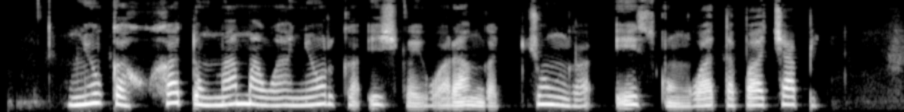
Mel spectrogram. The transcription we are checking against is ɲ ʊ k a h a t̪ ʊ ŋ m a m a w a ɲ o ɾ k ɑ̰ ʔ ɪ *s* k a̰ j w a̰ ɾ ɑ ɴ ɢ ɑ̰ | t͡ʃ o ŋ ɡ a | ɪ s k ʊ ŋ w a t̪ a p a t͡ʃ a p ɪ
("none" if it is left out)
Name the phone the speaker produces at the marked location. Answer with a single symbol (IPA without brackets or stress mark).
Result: ʃ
